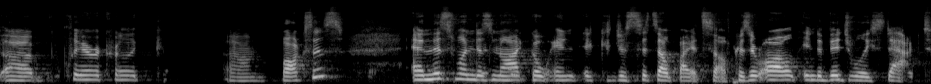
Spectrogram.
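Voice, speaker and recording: In a Boston accent, a woman speaks at a medium pitch and a fairly slow pace with fairly even intonation. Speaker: pen collector. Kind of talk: casual chat.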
